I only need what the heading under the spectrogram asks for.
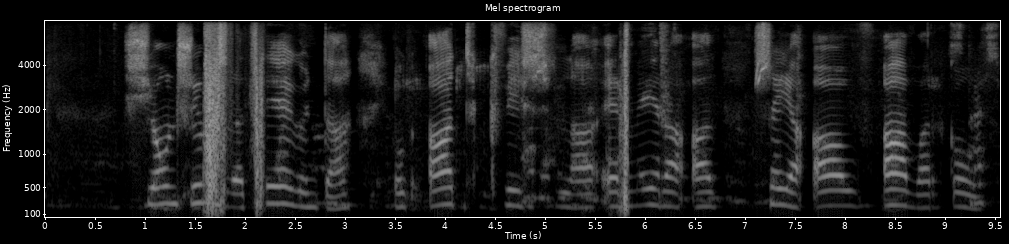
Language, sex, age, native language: Icelandic, other, 18-19, Icelandic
